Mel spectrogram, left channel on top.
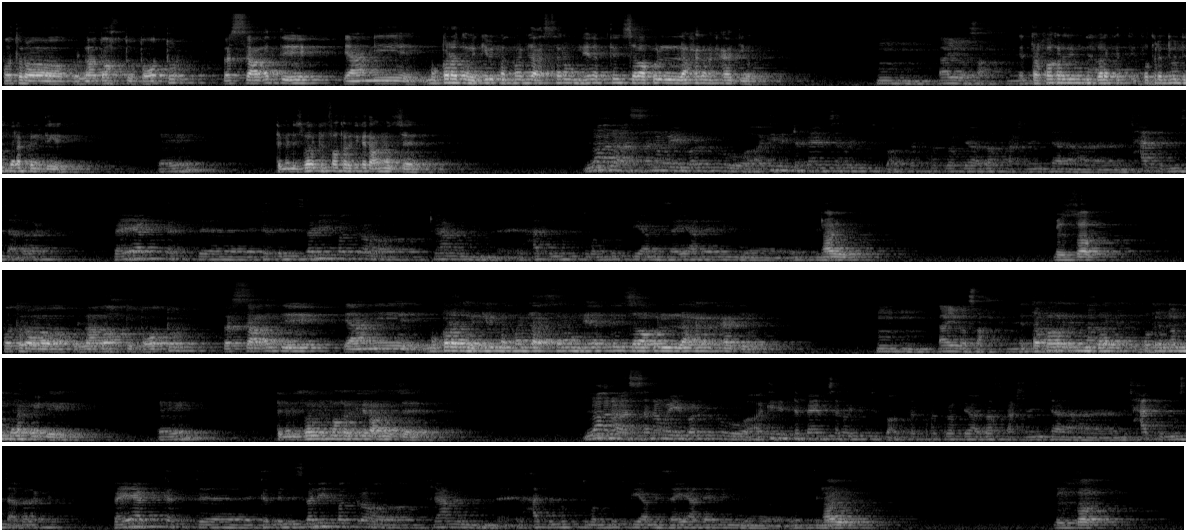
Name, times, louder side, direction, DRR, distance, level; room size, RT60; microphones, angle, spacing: voice 1, 0.0-1.8 2.2-3.1 3.4-7.6 10.3-11.1 11.4-12.5 14.6-16.0 31.9-32.2 34.2-34.6, left 3 dB, 85° left, 5 dB, 0.6 m, -27 dB
voice 2, 8.7-12.4 13.4-13.8 17.6-24.1 24.8-32.0, right 1 dB, 50° right, 2 dB, 0.8 m, -41 dB
8.4 x 3.0 x 3.9 m, 1.2 s
head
